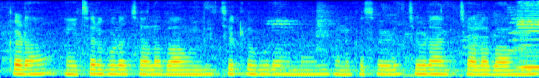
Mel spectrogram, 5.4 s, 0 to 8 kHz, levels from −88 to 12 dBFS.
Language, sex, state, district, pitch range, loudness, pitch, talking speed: Telugu, male, Telangana, Nalgonda, 160-170 Hz, -22 LUFS, 165 Hz, 145 wpm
